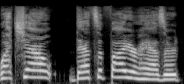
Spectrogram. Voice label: hurt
